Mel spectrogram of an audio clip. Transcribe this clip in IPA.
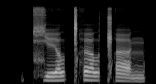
t͡ɕ e lˠ ǀʰ ɐ lˠ ǁ a ŋ

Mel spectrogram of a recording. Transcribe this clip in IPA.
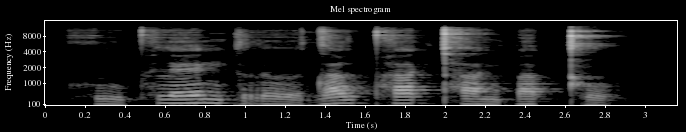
h uː˩˦ pʰ l ɛː˥˩ ŋ k r ɤː˨˩ d a˥˩ w pʰ a˥˩ k̚ tʰ a˧ ŋ p a˦˥ p̚ kʰ o˨˩ k̚

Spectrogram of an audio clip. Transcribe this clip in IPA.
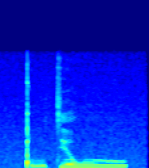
ǃ ṵ tʲ ə w u

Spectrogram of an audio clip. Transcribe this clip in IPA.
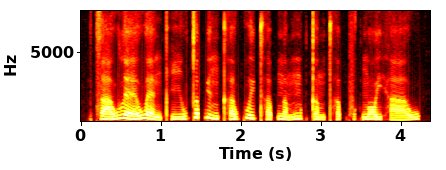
t͡s aː˨˥ w l ɛː˨˥ w ɛː˨˩ ŋ pʰ iː˨˥ w t̪ ɐ˥ p̚ j ɪ˨˧ ŋ t̪ʰ ɐ˨˥ w kʷ e˧ j t̪ʰ ɐ˨˥ p̚ n̪ ɐ˨˥ m n̪ ʊ˧ k̚ t̪ ɐ˨ m t̪ʰ ɐ˧ p̚ f ʊ˧ k̚ n̪ ɔː˧ j h aː˨˧ w

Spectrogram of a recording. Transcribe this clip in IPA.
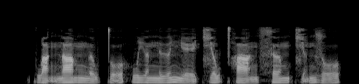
k w a̰˧˨ ŋ n a˧ m ŋ ə˨˩ w t̪ o̰˧˥ h w i˧ ə̯ n ɨ˨˦ ə̯ ɲ e˨˩ t͡ɕ ə˨˦ w t̪ʰ a˨˩ ŋ s əː˧ m t͡ɕ ə̰˧˥ n z o˨˦

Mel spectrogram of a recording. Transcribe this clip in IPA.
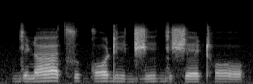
ɡ ɪ ɳ a t͡s ʊ ɡ ɔ ɖ ɪ d͡ʒ ɪ ɡ ɪ ʃ ɛ ʈʰ ɔ

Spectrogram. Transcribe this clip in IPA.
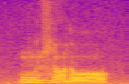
ũ ɮ ɑ̃ ɾ ɔ

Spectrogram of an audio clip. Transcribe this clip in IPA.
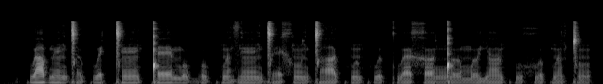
kʷ a b ɛ̃ ɡ͡ǀ ɐ kʷ ɛ ǀ ɛ̃ ǃ ɛ m o b o kʷʰ ã z ɛ̃ ɡ͡ǀ ɛ x õ ɡ͡ǀ a kʷʰ ɐ̃ kʷʰ ɛ kʷʼ ɐ x ʌ ŋ͡ǃ ɤ m ɤ j ã kʷʰ ʌ xʷ ʌ kʷ ã ǀ õ

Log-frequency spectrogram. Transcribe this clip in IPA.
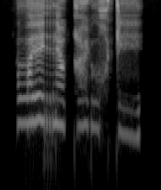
lˠ e r ɛ̃ q ɛ̤ ɽ ṳ χ ʈ e̤

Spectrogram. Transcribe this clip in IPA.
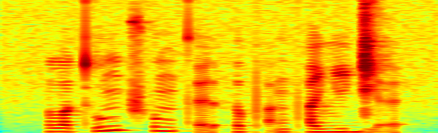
lˠ ø tʼ u ŋ ʈ͡ʂʰ o ŋ tʼ ɛ̰ ɾ ə̰ h ə pʰ a̰ ŋ pʰ a ʎ i d͡ʑ ɛ̰

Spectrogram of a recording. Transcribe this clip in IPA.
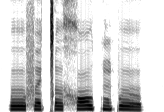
ɵ f ɛ ǀ ə x ɔ tʷ ə̃ p ɵ

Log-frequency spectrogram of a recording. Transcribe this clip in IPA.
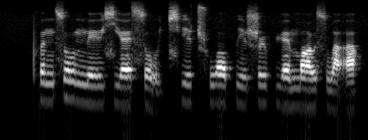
pʰ ə˧˥ n s o˥˩ ʊ̯ n̪ e˧˥ ɪ̯ ɕ j ɛ˧˥ s o̰˨˩ ʊ̯ t͡ɕʰ i˥˩ ʈ͡ʂʰ w ɔ˥ p i˧˥ ʂ ɻ̩˥ p ɥ ɛ˧˥ m ɑ˧˥ ʊ̯ s w ä̰˨˩˦

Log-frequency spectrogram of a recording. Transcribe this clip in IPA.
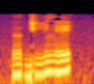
ɵ ɡ i l e

